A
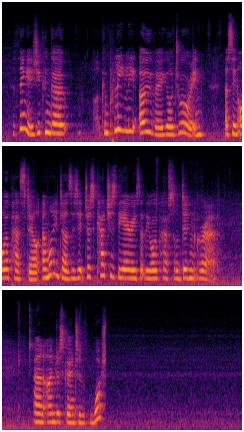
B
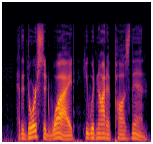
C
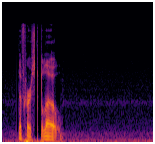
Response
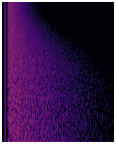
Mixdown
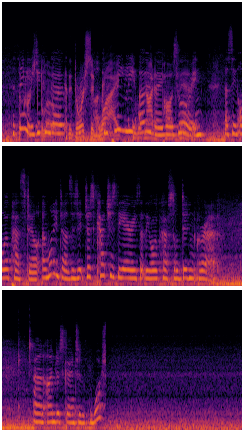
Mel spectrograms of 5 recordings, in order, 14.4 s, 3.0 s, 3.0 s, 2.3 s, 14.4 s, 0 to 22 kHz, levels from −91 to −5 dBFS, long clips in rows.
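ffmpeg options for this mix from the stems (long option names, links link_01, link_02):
-filter_complex "[0:a]bandreject=frequency=970:width=6.6,acompressor=threshold=-35dB:ratio=3,aemphasis=mode=reproduction:type=riaa,volume=1dB[link_01];[1:a]asoftclip=type=tanh:threshold=-19dB,adelay=950,volume=1.5dB[link_02];[2:a]highpass=180,asoftclip=type=tanh:threshold=-20dB,volume=-2.5dB[link_03];[link_02][link_03]amix=inputs=2:normalize=0,lowpass=2500,acompressor=threshold=-33dB:ratio=6,volume=0dB[link_04];[link_01][link_04]amix=inputs=2:normalize=0,alimiter=level_in=1.5dB:limit=-24dB:level=0:latency=1:release=433,volume=-1.5dB"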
